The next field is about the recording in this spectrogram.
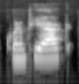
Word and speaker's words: Quinnipiac: Um, okay, Danielle Marmer was working with the Bruins last year as player development and scouting assistant, and she worked at Quinnipiac. I cannot pronounce that. I is probably wrong. – Is that what, right? Yeah, Quinnipiac's right.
